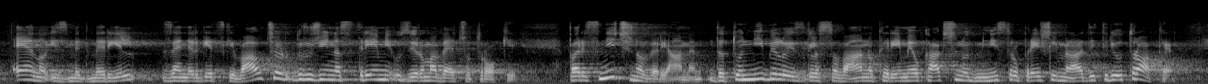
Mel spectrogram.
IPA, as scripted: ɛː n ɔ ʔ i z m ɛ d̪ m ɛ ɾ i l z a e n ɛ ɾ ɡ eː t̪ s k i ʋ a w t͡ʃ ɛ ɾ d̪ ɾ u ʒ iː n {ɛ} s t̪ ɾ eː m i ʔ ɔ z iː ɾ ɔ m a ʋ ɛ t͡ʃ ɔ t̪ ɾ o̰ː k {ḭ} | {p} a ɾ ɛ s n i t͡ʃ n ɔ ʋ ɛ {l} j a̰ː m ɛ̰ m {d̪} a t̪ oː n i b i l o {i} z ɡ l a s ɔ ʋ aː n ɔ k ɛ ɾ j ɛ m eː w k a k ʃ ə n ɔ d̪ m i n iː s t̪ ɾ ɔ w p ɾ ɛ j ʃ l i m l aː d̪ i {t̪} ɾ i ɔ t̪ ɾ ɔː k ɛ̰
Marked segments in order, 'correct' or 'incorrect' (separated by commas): incorrect, correct, correct, incorrect, correct, correct, correct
